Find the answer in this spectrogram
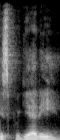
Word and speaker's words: spaghetti: We kind of blur it all together, but it's spaghetti, right? So you give it that that that T a bit of an extra or the double t extra weight.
